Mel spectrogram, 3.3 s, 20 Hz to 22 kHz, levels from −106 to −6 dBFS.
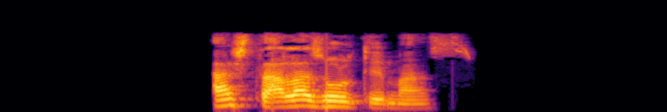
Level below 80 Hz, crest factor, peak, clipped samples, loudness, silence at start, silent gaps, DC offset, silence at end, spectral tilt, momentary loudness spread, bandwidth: -62 dBFS; 20 dB; 0 dBFS; under 0.1%; -16 LUFS; 1.05 s; none; under 0.1%; 1 s; -3.5 dB/octave; 15 LU; 7.8 kHz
